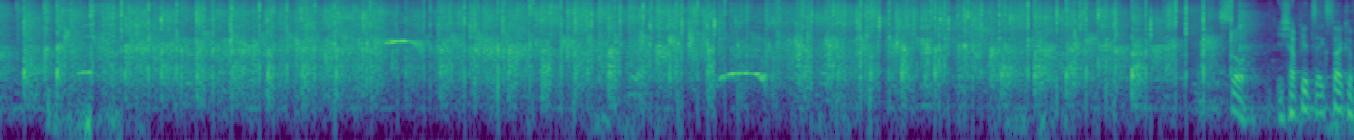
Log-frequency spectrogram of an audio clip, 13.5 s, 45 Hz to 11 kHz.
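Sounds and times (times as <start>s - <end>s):
live audience applause: 0.0s - 12.4s
faint audience whistles or cheers: 3.7s - 4.4s, 7.1s - 7.8s
speech: 12.4s - 13.5s.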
